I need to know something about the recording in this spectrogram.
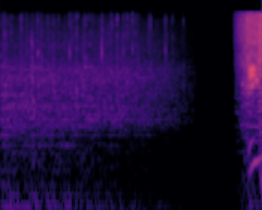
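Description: The tail of a TV channel's animated logo sting: a held musical chord over a low rumble, fading away and dropping into dead silence about a second and a half in.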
